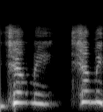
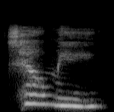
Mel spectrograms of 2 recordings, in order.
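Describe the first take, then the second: First: A sudden eager push on tell; excited burst. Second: Said in the usual way. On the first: Real, not acted. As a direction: tell me, sharp, louder and higher with excitement. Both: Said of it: "I'm getting excited".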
